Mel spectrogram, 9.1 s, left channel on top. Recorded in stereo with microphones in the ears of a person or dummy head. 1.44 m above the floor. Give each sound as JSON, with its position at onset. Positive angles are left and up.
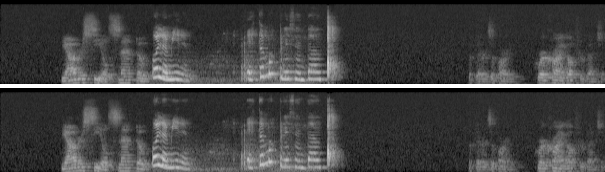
{"t": 0.9, "sound": "a man speaking", "side_deg": -30, "distance_m": 2.0}
{"t": 2.3, "sound": "a child speaking", "side_deg": -20, "distance_m": 0.7}
{"t": 4.9, "sound": "a clap", "side_deg": 10, "distance_m": 1.0}
{"t": 7.0, "sound": "a man speaking", "side_deg": -20, "distance_m": 3.5}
